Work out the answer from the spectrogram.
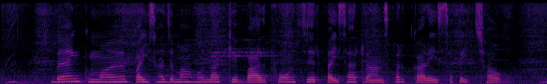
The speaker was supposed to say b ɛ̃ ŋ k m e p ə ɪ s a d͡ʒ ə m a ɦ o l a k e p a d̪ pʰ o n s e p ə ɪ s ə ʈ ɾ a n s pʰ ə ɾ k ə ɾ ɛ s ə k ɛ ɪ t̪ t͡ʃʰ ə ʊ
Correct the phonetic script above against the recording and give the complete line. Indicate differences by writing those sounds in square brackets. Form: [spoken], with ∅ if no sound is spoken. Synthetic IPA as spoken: b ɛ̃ ŋ k m e p ə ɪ s a d͡ʒ ə m a ɦ o l a k e [b] a d̪ pʰ o n s e p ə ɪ s [a] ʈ ɾ a n s pʰ ə ɾ k ə ɾ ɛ s ə k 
